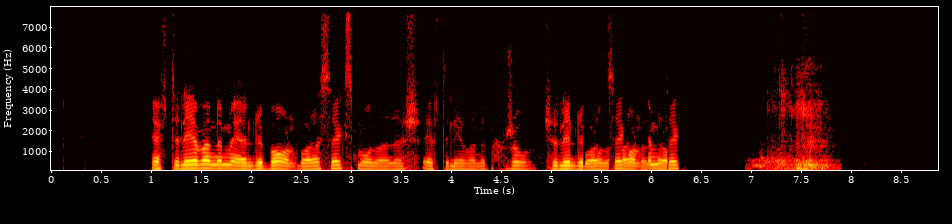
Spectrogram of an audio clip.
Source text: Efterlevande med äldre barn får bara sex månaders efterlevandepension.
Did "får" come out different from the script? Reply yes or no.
yes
